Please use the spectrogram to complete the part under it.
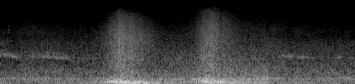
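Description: A loud whooshing blast bursts twice.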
